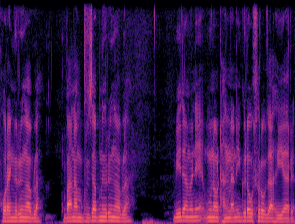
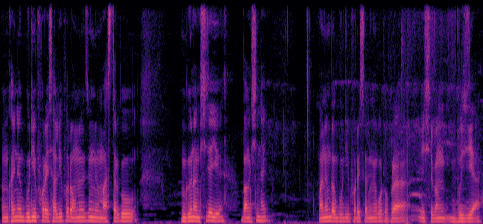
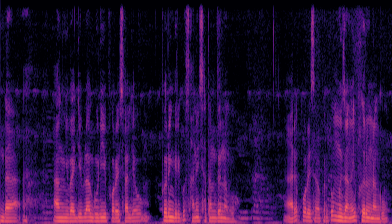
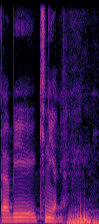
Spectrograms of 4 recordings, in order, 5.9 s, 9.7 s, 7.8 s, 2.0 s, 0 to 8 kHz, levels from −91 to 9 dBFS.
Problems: low volume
